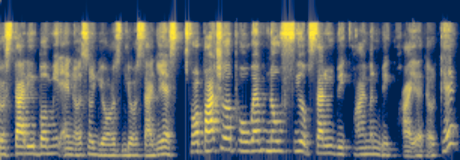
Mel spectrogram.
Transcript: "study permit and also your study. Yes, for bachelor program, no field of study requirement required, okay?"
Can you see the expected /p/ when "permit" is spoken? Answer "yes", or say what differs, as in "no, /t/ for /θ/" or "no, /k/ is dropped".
no, /b/ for /p/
